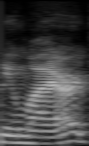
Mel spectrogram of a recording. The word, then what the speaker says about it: Newmeyer: Thrilled to welcome my guest today, Jen Newire, just like Oscar Meyer, but new and improved.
